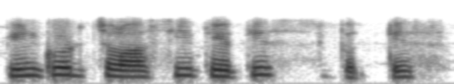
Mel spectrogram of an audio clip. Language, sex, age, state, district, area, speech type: Maithili, male, 18-30, Bihar, Sitamarhi, rural, conversation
